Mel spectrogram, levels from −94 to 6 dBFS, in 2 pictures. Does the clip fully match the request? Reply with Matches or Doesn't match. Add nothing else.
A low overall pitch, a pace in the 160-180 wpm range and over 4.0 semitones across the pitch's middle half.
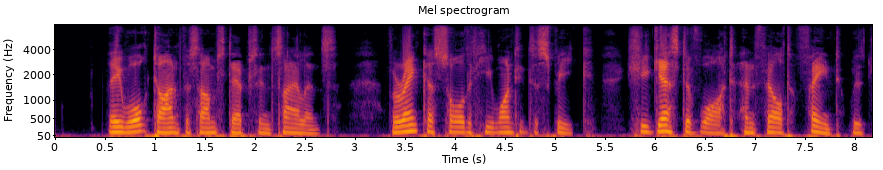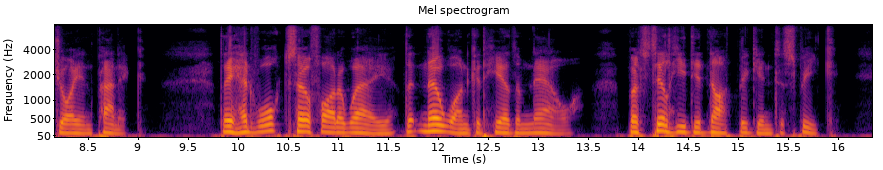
Doesn't match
